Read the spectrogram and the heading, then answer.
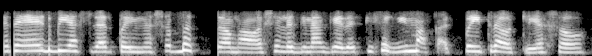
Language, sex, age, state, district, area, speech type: Goan Konkani, female, 18-30, Goa, Tiswadi, rural, conversation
